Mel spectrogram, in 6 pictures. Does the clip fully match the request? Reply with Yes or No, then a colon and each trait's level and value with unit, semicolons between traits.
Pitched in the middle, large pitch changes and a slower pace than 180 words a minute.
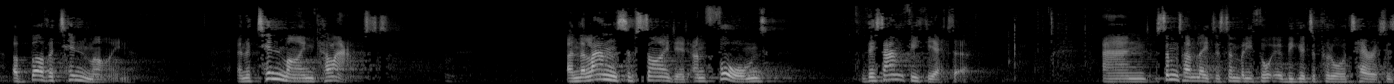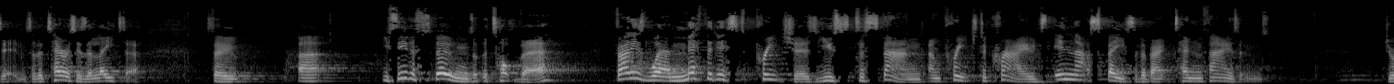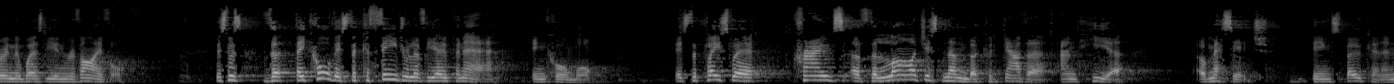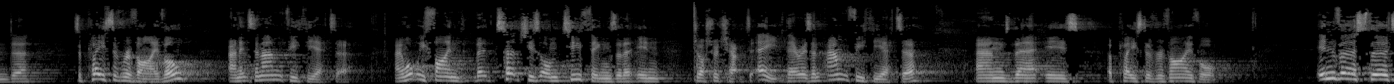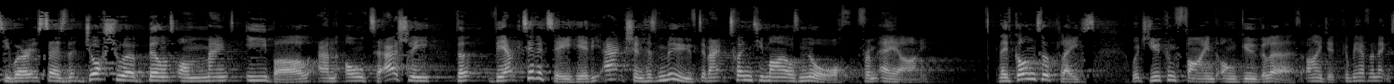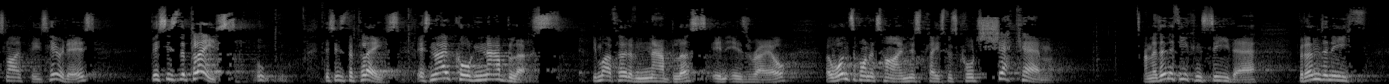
Yes: medium, 160 Hz; wide, 6.1 semitones; average, 165 wpm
